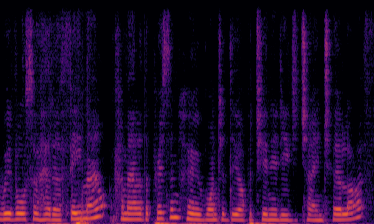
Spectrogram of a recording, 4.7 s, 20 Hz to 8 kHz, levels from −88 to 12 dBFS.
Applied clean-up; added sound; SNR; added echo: none; Bird; 5 dB; reverberation time 0.2 s.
